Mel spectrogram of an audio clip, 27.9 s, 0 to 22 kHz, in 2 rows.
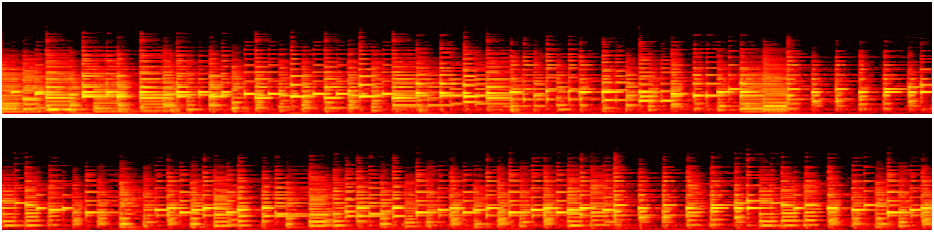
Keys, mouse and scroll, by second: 0.9 middle click, 1.5 click, 2.1 s, 2.9 click, 3.6 KP_0, 3.8 KP_Decimal, 4.8 middle click, 5.8 click, 7.5 click, 9.0 middle click, 9.9 space, 10.1 click, 10.3 scroll down 1, 10.5 shift+middle click, 10.9 click, 11.5 shift+middle click, 12.2 m, 13.2 ctrl+click, 15.6 right click, 17.4 click, 17.7-18.0 scroll up 1, 18.7 m, 19.9 click, 22.1 middle click, 22.8 click, 23.1 middle click, 23.6 shift+middle click, 23.7 scroll, 23.8 middle click, 24.2 click, 24.5 middle click, 25.3-25.7 typing, 25.9 click, 26.3 scroll down 1, 26.5-27.9 middle drag.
